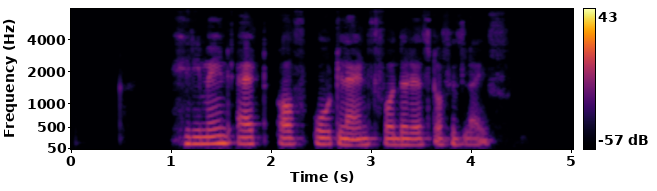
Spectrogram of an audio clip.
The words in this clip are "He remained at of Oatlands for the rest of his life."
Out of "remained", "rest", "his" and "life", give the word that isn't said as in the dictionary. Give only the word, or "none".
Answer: none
